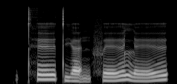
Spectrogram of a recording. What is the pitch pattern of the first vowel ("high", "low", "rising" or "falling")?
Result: high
